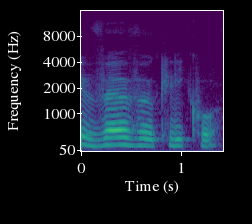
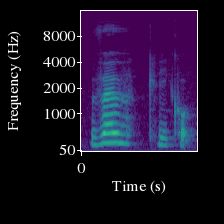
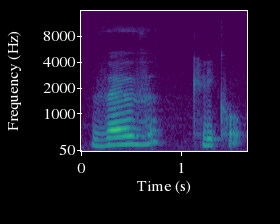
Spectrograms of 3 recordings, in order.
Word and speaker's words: Veuve Clicquot: Next, you have Veuve Clicquot. Veuve Clicquot. Veuve Clicquot. So you can hear how we slur words very much. We don't say Veuve Clicquot. It's Veuve Clicquot. Veuve Clicquot.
